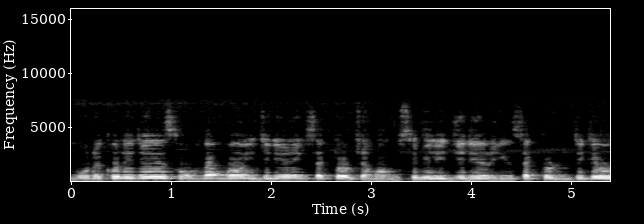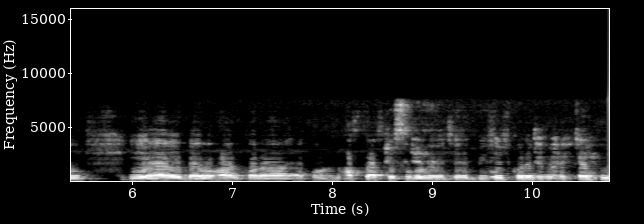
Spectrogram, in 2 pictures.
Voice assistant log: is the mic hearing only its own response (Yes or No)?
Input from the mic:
No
